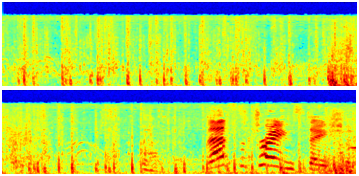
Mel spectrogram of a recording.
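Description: Horses' hooves clip-clop at a corral in the Western video game Red Dead Redemption, a quick steady run of near hoofbeats with a brief whinny, under a voice talking.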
